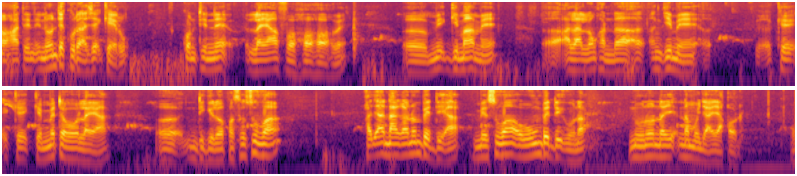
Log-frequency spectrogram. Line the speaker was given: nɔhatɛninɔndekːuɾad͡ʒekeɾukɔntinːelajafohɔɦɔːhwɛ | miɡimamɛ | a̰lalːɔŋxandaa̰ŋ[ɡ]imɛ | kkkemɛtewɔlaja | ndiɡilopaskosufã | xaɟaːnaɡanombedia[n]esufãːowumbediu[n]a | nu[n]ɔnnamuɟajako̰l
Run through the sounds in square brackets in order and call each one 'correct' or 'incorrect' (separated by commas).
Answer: correct, incorrect, correct, correct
